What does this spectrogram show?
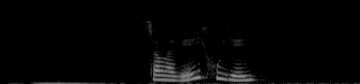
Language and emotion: Russian, neutral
